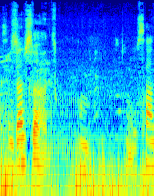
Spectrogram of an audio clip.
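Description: A short vocal sound from a person's voice near the start, over a steady low rumble.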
